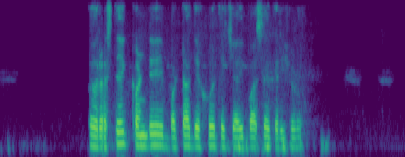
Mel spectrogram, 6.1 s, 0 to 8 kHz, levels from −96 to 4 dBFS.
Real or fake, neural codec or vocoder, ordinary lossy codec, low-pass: real; none; Opus, 16 kbps; 7.2 kHz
